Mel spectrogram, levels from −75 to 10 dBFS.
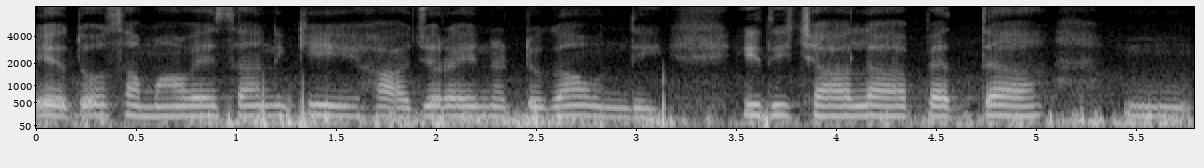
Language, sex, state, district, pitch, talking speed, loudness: Telugu, female, Telangana, Karimnagar, 205 Hz, 95 wpm, -17 LUFS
